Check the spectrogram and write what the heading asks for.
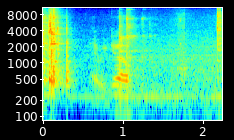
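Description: Hammer striking the aluminium crankcase of a Yamaha Zuma two-stroke engine to split the case halves: one sharp metallic blow at the start that rings briefly, then a lighter metal knock about a second in as the loosened case shifts.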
